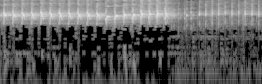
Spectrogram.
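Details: Shrill lovebird ngekek, a long run of fast, evenly beaded pulses that soften and thin toward the end.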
